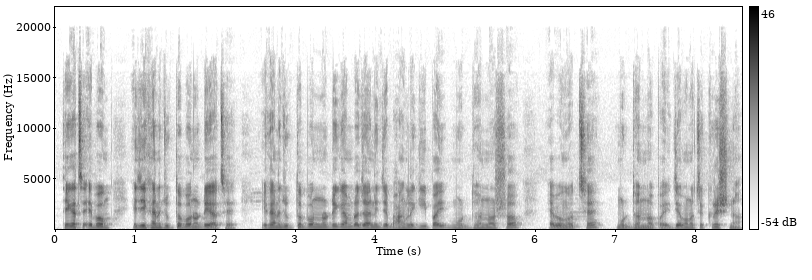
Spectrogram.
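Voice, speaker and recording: A man with a Bengali accent teaching pronunciation, breaking words into syllables and repeating them slowly, asking and answering his own questions. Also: on the high side, a little mellow. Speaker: Sanskrit recitation teacher. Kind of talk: patient pronunciation lesson.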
